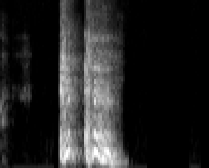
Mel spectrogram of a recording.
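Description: A man clearing his throat: a short two-part "ahem" a little over half a second in.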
